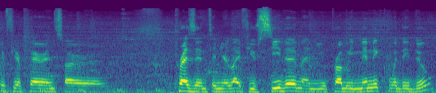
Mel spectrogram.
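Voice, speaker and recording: With music in the background, a man with a French accent speaks fairly quickly in a monotone, flat delivery. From France (Marseille), raised in Montreal from age 12. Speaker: entrepreneur, restaurant and bar owner. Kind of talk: interview. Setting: coffee shop. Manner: casual, hesitant with fillers.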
